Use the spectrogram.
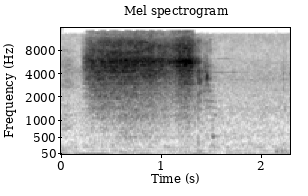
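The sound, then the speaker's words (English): A man blows steadily into a breathalyzer, a bright, breathy hiss lasting over a second that cuts off abruptly and leaves faint low background noise. “So he's trying to beat the breathalyzer, and he. Give us a blow.”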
